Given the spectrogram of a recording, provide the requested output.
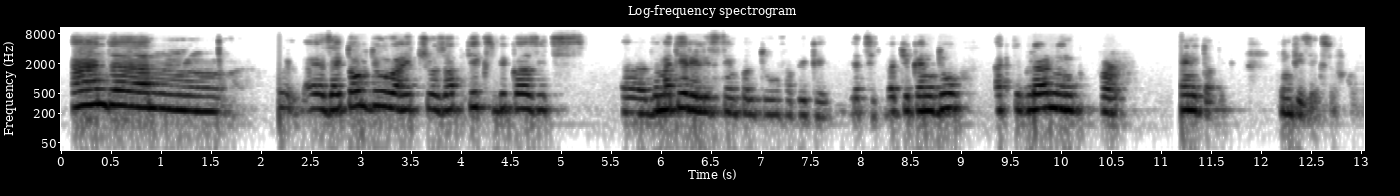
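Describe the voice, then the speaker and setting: A woman's fairly high yet dark, mellow voice at a fairly slow pace, with fairly even intonation and long, frequent pauses. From Tunisia. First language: Arabic. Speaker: physics professor. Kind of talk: lecture. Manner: halting.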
